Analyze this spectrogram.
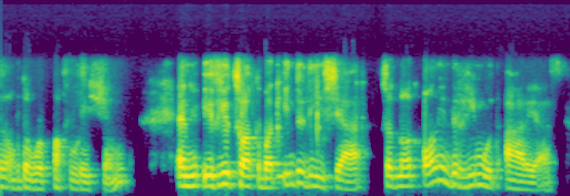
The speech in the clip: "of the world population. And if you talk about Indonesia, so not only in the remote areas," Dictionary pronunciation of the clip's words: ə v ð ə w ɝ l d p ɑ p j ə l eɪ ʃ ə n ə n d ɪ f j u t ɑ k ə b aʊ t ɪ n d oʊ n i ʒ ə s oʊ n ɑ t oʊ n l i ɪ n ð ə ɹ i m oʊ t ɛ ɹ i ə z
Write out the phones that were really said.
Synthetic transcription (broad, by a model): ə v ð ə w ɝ d p ɑ p j ə l eɪ ʃ ə n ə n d ɪ f j u t ɑ k ə b aʊ t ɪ n d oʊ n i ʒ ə s oʊ n ɑ t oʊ l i ɪ n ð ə ɹ i m oʊ t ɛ ɹ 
